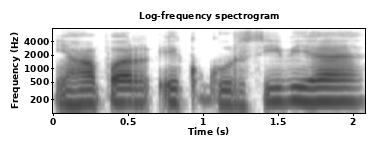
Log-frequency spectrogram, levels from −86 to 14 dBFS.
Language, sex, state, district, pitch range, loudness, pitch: Hindi, male, Jharkhand, Deoghar, 165-185 Hz, -18 LUFS, 180 Hz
